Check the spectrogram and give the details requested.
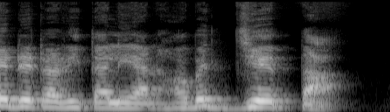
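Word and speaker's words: zeta: এক্স মানে এক্স আর ওয়াই ওয়াই কে Italian ভাষাতে বা ইতালিয়ান বর্ণমালাতে আমরা উচ্চারণ করি ইপসিলন ইপসিলন যে ডেটার ইতালিয়ান হবে যেতা তো যারা সম্পূর্ণ ভিডিওটা দেখেছেন তাদেরকে এখন আমি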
